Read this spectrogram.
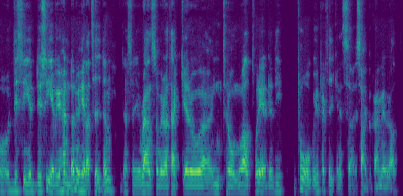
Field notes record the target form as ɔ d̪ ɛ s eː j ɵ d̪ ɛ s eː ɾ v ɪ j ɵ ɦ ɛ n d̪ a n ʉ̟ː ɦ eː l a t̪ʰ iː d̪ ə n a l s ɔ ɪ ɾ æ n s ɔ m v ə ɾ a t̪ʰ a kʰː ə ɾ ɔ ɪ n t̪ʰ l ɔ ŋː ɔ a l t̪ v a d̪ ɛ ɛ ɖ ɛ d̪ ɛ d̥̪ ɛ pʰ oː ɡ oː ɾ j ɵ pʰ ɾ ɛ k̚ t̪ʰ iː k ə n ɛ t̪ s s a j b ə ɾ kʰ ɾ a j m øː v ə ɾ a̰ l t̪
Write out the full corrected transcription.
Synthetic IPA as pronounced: ɔ d̪ ɛ s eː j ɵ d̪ ɛ s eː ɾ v ɪ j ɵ ɦ ɛ n d̪ a n ʉ̟ː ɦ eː l a t̪ʰ iː d̪ ə n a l s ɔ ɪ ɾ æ n s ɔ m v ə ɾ a t̪ʰ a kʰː ə ɾ ɔ ɪ n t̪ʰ ɾ ɔ ŋː ɔ a l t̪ v a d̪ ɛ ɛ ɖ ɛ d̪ ɛ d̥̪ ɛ pʰ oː ɡ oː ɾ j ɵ pʰ ɾ a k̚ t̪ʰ iː k ə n ɛ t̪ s s a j b ə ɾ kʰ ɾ a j m øː v ə ɾ a̰ l t̪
